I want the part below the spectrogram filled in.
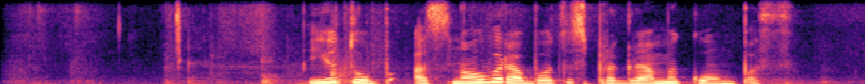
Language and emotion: Russian, neutral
